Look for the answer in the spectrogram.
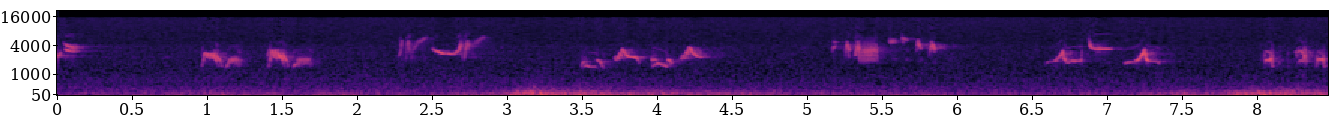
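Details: Brown Thrasher in a magnolia tree singing a varied run of short, rich, chirpy phrases, several given twice in quick succession, over a low wind-like rumble.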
